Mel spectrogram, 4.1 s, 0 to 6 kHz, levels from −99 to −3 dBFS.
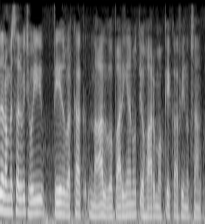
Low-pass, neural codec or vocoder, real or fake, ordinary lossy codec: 5.4 kHz; codec, 24 kHz, 1.2 kbps, DualCodec; fake; AAC, 48 kbps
